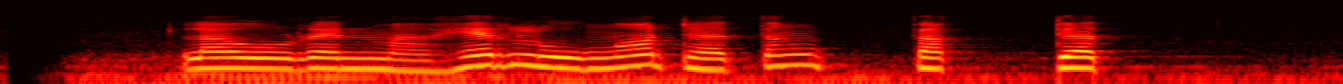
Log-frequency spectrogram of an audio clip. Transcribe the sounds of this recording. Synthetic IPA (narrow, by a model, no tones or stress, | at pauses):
lauɾɛnmaɦɪrluŋɔɖ̥a̤t̪əŋb̥a̤k̚ɖ̥a̤t̪̚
